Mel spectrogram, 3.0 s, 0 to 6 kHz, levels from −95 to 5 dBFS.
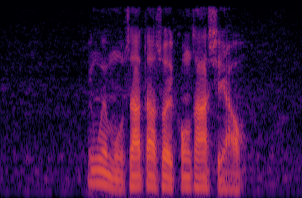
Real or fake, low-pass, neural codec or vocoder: real; 5.4 kHz; none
